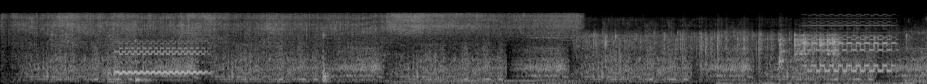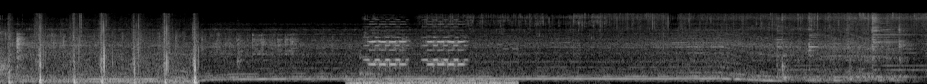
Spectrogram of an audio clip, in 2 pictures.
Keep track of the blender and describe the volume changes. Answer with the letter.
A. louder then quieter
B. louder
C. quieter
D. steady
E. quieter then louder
D.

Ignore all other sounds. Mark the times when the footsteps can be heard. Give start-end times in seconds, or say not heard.
9.0-11.3.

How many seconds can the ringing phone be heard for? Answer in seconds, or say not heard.
5 s.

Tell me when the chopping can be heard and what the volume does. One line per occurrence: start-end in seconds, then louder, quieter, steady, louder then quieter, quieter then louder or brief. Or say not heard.
not heard.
